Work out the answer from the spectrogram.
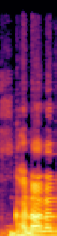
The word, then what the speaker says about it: घनानंद: अभी पढ़ा हमने, घनानंद भी बोलते हैं इसे, हम धनानंद भी बोलते हैं।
